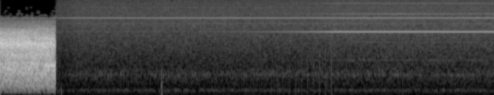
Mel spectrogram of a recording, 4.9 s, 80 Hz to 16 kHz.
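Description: Steady rushing cabin noise of a Cessna T206 in flight, heard through the headset intercom, cuts off abruptly about half a second in. What is left is a faint steady hum with a thin high whine, and a single small click.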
